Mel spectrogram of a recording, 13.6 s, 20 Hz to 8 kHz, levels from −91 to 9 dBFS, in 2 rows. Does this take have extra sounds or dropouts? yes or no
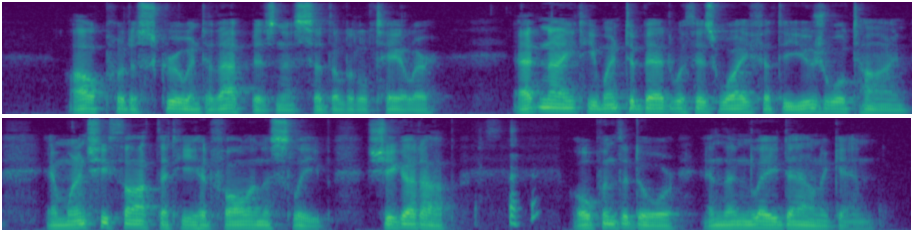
yes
